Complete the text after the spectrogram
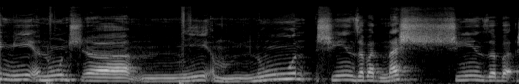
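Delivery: slow letter-by-letter spelling of नश; teacher's slow drill reading. Shown as a demonstration. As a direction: spell it out slowly for the students. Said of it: "तो हम पढ़ेंगे".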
